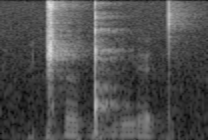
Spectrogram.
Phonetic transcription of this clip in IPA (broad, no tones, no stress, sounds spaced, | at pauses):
ǁʰ ɜ ɡ͡ǃ y ŋ ɛ t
